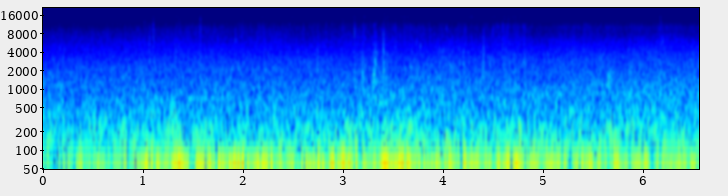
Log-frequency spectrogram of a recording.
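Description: Steady wind buffeting the microphone over a low wash of harbour water, a fluttering rumble with no distinct events.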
